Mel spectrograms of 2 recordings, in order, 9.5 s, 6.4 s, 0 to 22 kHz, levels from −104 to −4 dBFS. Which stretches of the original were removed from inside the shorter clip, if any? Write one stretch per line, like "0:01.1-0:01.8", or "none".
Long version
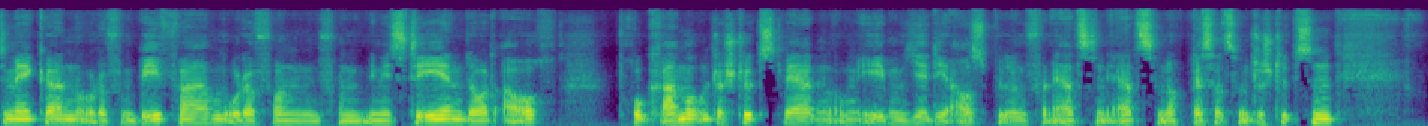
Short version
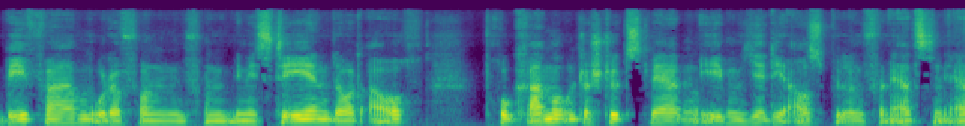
0:05.5-0:05.7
